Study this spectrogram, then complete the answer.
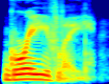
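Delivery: normal talking voice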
